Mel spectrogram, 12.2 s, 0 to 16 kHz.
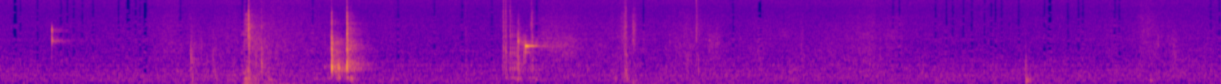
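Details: Roomba 880, fully charged and docked after a reset: a quiet room with a few sharp, irregular clicks, the first about 15 minutes after the reset.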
